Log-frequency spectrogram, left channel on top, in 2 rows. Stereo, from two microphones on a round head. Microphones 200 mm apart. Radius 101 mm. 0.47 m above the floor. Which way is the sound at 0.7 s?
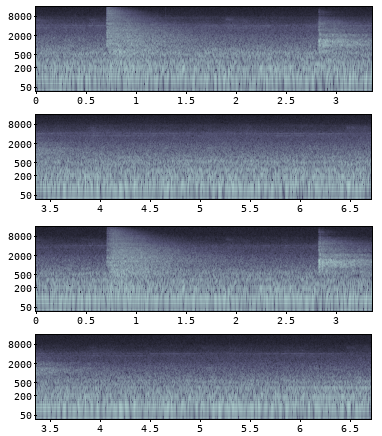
80° left.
